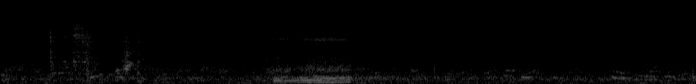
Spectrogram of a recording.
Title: Milo snoring while napping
